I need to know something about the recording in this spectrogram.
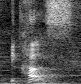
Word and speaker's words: because: Next is because. Because. Then z. Z. Cause. Cause. K. The O with the diaresis. Then z. Because. Because. Next. By the way, not because.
